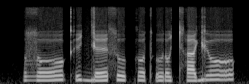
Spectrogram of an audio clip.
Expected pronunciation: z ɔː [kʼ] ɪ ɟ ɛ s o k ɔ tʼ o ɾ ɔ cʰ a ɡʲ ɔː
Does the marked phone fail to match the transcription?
no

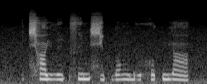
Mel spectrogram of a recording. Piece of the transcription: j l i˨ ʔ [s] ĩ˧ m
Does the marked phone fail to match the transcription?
no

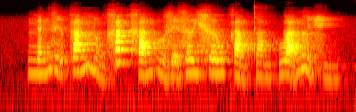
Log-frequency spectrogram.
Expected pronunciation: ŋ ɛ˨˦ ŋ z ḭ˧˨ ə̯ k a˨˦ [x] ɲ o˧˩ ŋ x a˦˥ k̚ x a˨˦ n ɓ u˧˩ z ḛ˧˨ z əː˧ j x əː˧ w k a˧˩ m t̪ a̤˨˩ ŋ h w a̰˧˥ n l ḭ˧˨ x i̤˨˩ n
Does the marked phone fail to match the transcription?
yes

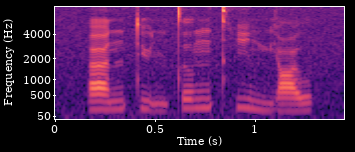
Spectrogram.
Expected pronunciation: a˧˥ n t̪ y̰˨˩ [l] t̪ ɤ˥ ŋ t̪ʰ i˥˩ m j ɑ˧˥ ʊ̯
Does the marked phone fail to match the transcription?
yes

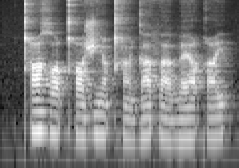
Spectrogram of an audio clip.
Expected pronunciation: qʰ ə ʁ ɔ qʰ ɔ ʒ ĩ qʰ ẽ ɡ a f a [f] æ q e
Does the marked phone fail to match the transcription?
yes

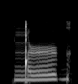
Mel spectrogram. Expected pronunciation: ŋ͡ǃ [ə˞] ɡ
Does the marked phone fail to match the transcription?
no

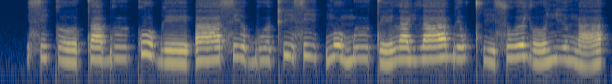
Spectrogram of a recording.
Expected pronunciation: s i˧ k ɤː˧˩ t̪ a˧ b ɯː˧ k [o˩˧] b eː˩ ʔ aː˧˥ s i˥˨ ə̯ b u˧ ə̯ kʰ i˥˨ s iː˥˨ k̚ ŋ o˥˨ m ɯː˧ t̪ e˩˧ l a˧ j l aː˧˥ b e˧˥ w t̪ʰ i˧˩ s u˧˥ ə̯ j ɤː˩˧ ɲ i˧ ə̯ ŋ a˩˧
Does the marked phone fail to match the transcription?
yes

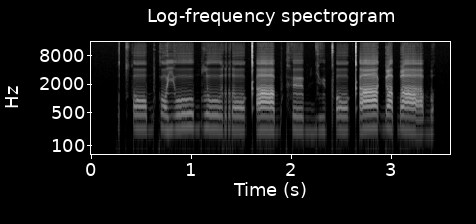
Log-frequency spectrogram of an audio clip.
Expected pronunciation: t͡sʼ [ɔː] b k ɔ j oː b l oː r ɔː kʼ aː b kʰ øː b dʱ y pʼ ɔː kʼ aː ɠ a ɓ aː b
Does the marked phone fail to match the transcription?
no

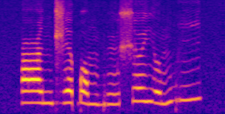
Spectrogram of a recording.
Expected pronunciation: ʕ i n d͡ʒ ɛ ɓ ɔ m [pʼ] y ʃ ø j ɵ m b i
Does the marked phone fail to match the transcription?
yes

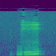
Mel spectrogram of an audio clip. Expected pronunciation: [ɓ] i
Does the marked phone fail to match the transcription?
no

